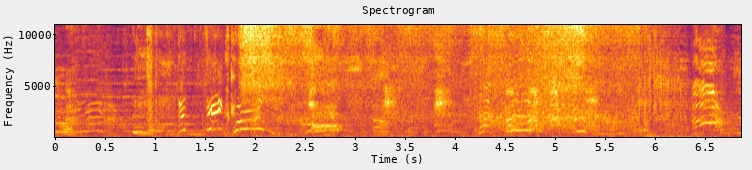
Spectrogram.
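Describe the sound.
A firecracker goes off with a deep, rumbling boom that rolls on for a second or so, amid excited shouting voices and clatter, followed later by another thud.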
